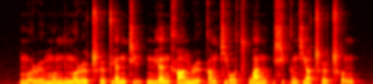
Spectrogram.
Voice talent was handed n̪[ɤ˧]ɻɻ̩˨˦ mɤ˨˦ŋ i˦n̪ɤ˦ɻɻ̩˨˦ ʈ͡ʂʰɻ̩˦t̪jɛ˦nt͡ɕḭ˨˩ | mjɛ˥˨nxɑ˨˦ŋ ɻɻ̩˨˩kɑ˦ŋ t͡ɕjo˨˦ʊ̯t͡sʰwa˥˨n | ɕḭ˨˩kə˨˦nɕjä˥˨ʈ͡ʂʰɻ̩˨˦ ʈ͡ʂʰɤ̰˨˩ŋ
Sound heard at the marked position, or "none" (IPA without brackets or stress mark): ɤ̰˨˩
